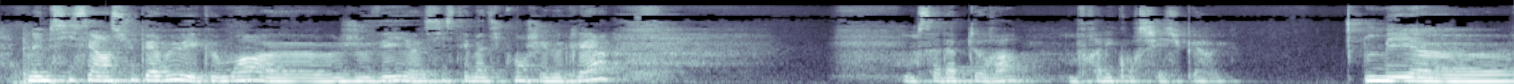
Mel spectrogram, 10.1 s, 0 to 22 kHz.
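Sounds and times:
woman breathing: 4.1 - 6.1.

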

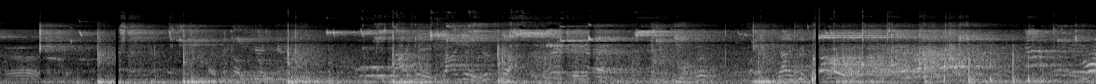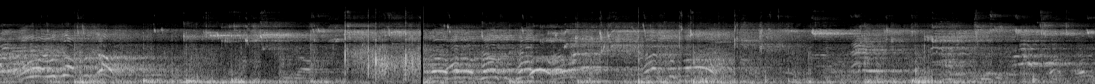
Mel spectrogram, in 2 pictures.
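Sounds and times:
sneakers squeaking: 0.0 - 21.9
players calling out: 0.4 - 21.9
basketball bouncing: 1.0 - 2.2, 2.9 - 3.2, 7.6 - 10.7, 11.4 - 21.4.

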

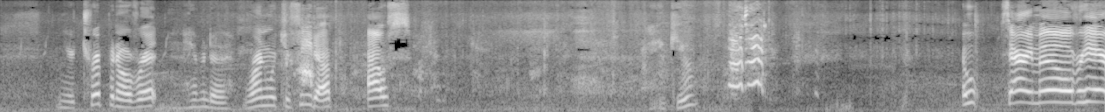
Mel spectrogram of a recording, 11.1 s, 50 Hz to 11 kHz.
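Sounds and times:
dog yelping: 7.2 - 8.2.

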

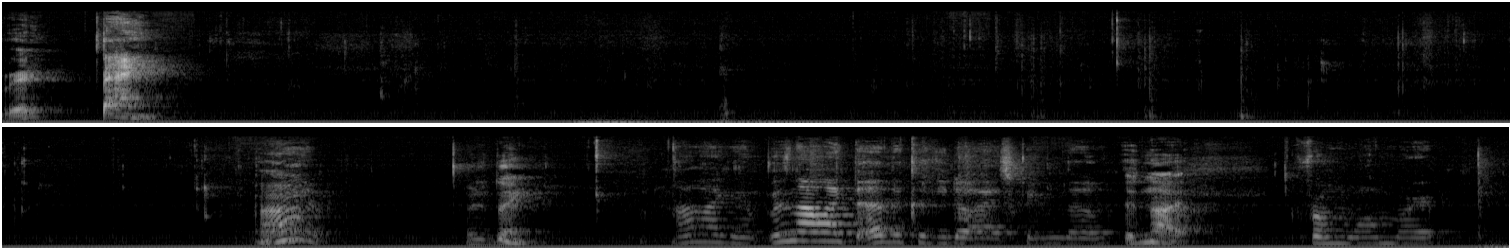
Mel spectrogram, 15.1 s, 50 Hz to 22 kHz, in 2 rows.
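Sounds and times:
steady low hum: 0.0 - 15.0
people chewing ice cream: 1.0 - 2.7, 4.3 - 9.2.

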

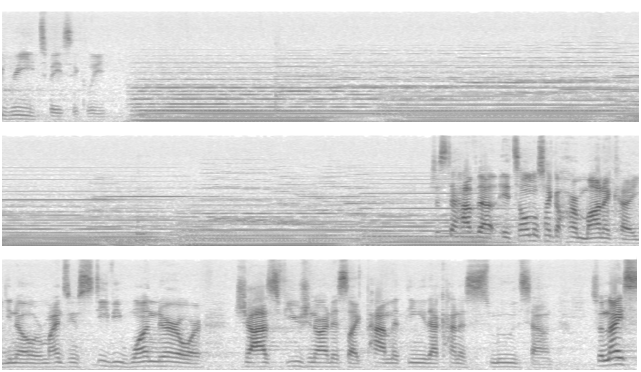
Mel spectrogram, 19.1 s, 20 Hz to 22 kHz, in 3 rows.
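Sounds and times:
pipe organ playing slow chords: 1.2 - 13.7.

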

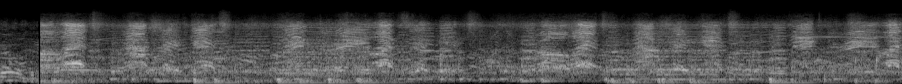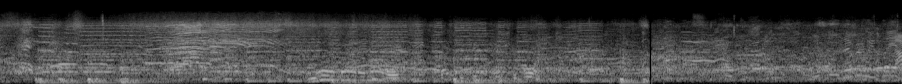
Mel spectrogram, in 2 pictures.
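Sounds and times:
crowd noise: 0.0 - 18.0
girls shouting a cheer: 5.3 - 12.0.

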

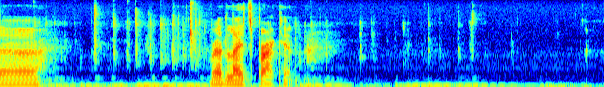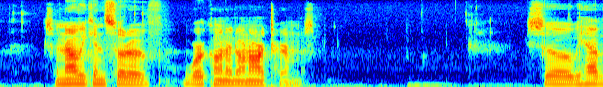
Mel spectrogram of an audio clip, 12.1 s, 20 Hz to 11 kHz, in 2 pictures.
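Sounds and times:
low steady hum: 0.0 - 12.0
computer keyboard keystrokes: 0.5 - 2.1, 3.6 - 5.2.

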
